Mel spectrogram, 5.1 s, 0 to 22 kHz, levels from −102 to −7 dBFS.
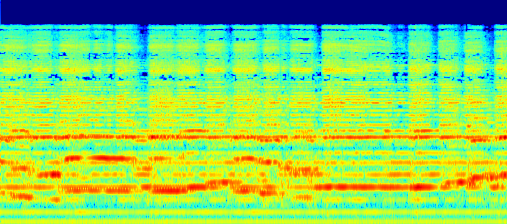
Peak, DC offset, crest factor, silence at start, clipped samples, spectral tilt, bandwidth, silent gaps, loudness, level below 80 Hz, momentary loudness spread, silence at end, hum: -6 dBFS; under 0.1%; 14 dB; 0 s; under 0.1%; 0 dB/octave; 14 kHz; none; -19 LUFS; -46 dBFS; 2 LU; 0 s; none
